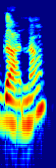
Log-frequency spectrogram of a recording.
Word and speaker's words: गण: The show begins by singing the praise of Lord Ganesha known as गाना गण, sorry इसे क्या प्रोनाउंस करते हैं, गना कहते हैं, नॉट गाना।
